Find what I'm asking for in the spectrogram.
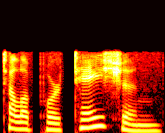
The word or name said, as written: teleportation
